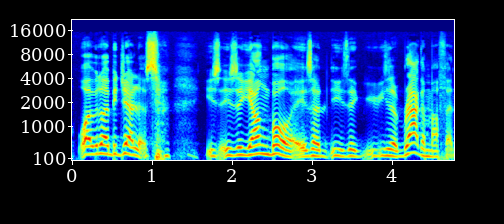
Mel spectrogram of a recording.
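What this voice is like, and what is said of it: Bad impression of Ken. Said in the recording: “really bad impression ... my impressions worse”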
